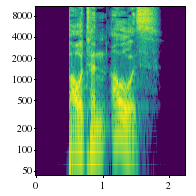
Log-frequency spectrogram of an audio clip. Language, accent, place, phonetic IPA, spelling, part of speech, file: German, Germany, Berlin, [ˌbaʊ̯tn̩ ˈaʊ̯s], bauten aus, verb, De-bauten aus.ogg
- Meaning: inflection of ausbauen: 1. first/third-person plural preterite 2. first/third-person plural subjunctive II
